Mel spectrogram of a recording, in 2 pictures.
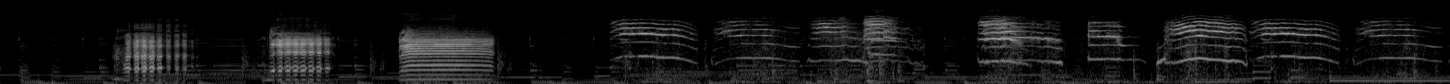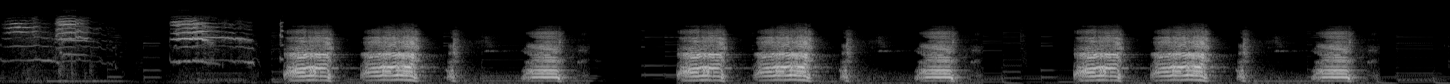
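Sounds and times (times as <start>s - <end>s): cat meowing: 1.2s - 2.0s, 6.1s - 18.8s.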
